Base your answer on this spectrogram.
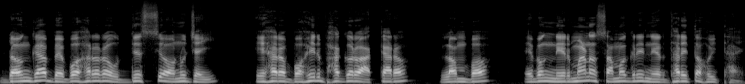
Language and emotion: Odia, neutral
